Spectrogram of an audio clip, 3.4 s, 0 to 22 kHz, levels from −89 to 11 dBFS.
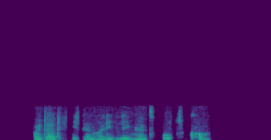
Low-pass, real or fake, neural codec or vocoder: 5.4 kHz; fake; codec, 16 kHz, 8 kbps, FreqCodec, smaller model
